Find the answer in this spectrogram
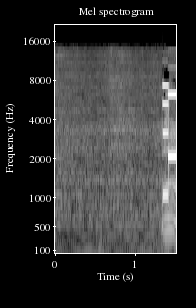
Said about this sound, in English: Calculating computer activated. Computers, beeps.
